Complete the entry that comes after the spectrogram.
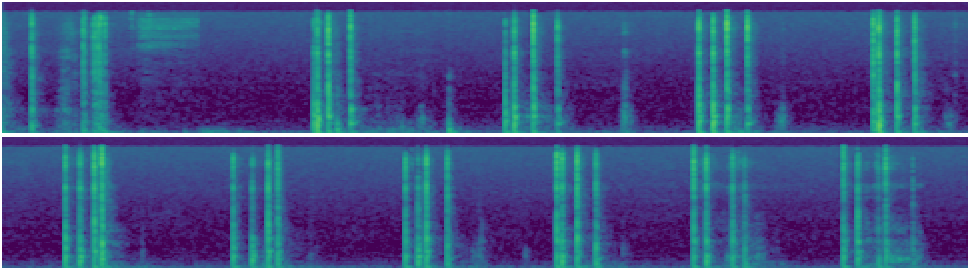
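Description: Long gold filigree metal finger claws tap and scratch a glossy printed paperboard candy box up close. Quick bursts of dry, clicky taps come in regular groups, with bright tips and a dull papery thump underneath. Each tap stops almost at once, leaving no ring.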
